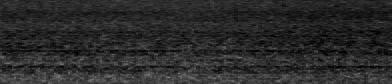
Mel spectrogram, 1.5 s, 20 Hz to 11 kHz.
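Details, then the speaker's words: 1990s Mercedes-Benz (1998) six after full engine-bay overhaul with new water pump, thermostat and housing, belts and pulleys: steady, smooth idle hum with no knocks, misses or ticks; healthy running. "kalian bisa dengerin sehalus apa suara mesin mercedes-benz padahal tahun 90-an"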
